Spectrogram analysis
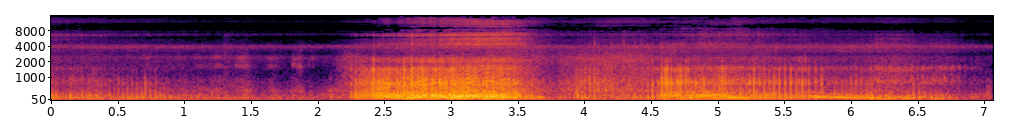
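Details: A very tired person gives loud, rough, rattling breaths in two long bursts against a quiet background; snoring.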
